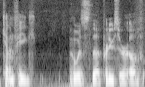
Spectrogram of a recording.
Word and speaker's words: Feige: Fun fact, I think I saw an interview yesterday where they said that his last name is pronounced Feige.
